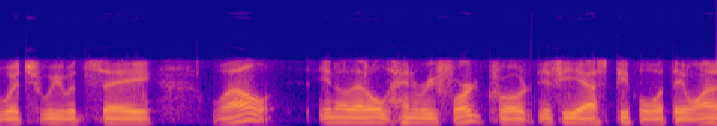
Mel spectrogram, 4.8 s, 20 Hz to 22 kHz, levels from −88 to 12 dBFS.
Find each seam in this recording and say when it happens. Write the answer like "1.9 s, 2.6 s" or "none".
2.0 s, 3.5 s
